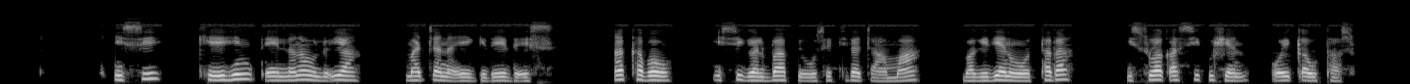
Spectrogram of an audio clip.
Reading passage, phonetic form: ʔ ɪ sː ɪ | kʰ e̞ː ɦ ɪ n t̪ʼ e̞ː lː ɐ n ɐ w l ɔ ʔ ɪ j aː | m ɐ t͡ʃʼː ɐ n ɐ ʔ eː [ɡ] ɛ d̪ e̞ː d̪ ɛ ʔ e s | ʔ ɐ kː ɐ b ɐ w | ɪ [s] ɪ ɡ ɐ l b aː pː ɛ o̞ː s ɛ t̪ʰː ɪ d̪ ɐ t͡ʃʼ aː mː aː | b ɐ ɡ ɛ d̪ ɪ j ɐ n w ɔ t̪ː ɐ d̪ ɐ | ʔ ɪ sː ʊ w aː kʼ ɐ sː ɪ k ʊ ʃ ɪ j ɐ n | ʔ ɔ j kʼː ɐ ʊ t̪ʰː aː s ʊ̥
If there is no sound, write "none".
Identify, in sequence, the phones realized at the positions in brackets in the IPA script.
ɡ, sː

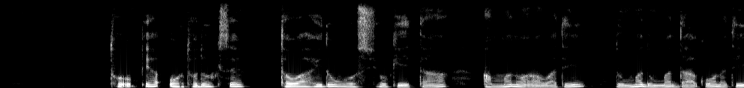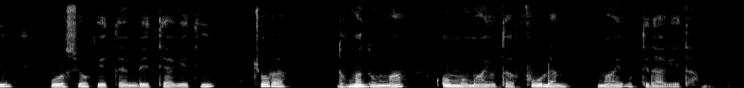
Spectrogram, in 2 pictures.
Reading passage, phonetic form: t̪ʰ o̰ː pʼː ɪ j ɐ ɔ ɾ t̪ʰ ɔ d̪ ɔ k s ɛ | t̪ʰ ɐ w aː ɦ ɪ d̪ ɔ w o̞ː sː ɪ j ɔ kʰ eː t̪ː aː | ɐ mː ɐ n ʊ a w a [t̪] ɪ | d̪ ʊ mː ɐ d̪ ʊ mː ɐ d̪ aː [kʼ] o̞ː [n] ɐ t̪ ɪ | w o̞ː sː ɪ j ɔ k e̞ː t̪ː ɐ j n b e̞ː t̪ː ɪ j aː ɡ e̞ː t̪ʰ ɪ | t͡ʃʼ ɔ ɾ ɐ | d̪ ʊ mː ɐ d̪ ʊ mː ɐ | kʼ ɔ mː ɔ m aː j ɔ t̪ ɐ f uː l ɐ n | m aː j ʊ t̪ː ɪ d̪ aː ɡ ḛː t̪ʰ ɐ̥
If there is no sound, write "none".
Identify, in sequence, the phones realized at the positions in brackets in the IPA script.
t̪, kʼ, n

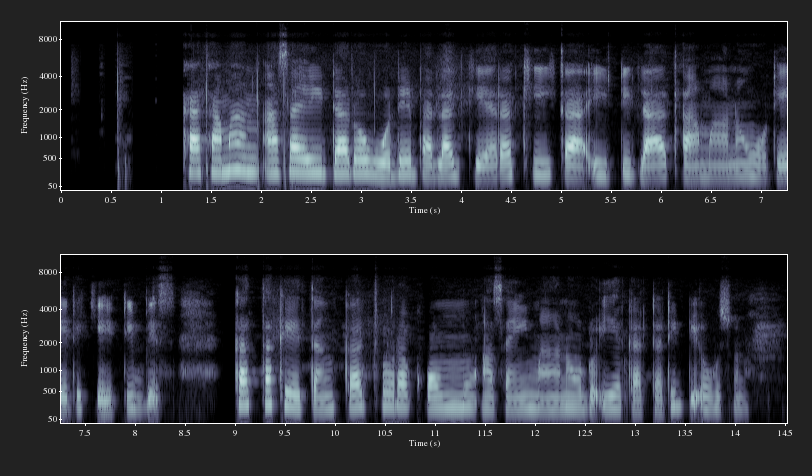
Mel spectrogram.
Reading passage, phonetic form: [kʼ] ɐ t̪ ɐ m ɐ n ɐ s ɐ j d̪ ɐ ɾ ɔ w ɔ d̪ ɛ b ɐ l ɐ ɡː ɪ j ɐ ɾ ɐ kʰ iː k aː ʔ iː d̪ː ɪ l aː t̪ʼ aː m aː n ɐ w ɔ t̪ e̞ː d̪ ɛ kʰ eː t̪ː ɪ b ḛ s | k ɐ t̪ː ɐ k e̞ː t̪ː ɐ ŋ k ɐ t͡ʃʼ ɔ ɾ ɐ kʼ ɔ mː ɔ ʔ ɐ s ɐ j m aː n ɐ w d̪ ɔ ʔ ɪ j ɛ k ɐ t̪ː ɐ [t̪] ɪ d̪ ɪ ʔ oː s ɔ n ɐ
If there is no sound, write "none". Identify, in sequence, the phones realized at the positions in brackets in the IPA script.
k, t̪

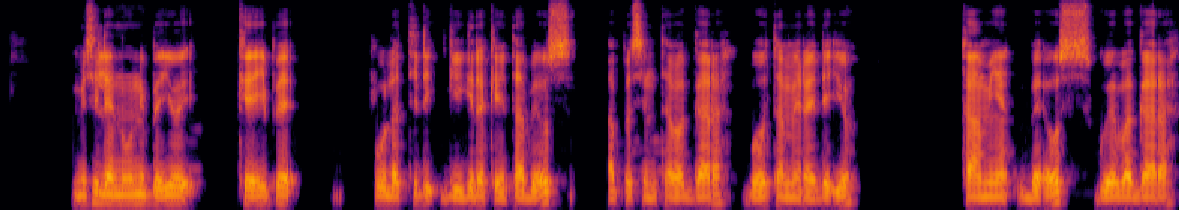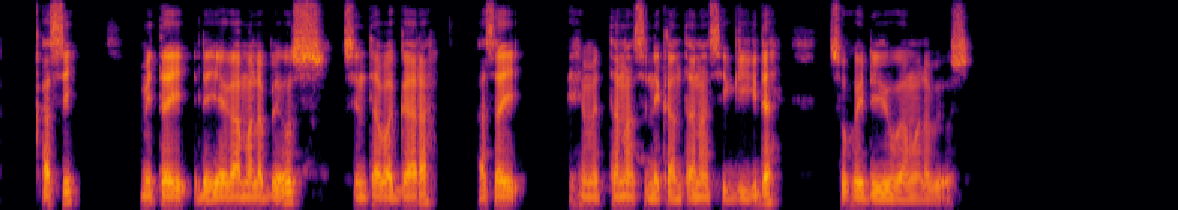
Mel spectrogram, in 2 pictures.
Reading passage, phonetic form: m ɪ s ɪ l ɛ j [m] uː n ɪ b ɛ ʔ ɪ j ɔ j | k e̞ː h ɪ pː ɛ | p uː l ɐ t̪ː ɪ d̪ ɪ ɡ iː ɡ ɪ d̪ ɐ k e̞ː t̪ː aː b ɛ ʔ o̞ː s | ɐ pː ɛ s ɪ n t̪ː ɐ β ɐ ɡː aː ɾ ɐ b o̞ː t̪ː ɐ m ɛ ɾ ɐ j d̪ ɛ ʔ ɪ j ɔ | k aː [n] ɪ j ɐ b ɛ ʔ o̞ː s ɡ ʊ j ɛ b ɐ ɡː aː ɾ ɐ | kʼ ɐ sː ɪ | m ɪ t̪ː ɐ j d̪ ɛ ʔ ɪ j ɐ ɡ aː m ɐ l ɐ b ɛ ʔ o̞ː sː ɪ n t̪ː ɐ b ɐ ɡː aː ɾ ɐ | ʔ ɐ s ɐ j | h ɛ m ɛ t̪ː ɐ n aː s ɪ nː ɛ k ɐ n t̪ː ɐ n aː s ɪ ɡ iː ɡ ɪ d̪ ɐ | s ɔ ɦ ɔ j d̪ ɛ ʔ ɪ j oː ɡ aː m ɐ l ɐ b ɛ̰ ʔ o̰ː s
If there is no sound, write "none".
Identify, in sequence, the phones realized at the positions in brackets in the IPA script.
n, m

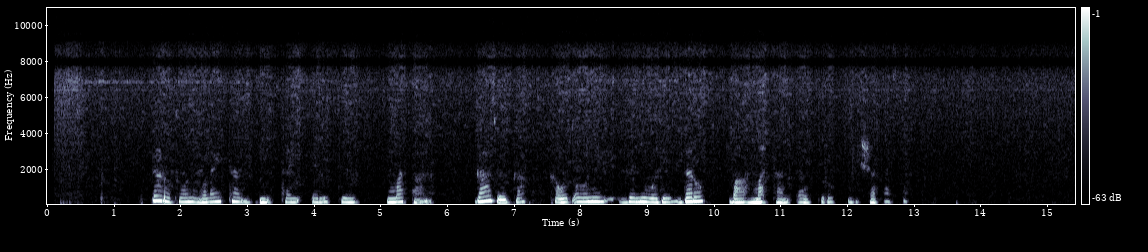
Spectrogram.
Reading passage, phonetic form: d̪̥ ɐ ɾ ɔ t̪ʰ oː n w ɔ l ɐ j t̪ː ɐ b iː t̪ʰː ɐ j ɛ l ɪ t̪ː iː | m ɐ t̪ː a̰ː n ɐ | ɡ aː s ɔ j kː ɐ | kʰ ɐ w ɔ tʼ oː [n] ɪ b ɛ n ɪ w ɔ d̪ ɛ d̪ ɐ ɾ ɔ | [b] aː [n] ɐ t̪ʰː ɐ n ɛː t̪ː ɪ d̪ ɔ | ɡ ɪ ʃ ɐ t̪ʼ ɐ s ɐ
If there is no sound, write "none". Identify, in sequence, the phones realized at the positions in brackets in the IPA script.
n, b, m

